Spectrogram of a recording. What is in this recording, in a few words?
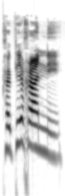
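"qiipixan" ergative, Archi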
